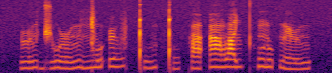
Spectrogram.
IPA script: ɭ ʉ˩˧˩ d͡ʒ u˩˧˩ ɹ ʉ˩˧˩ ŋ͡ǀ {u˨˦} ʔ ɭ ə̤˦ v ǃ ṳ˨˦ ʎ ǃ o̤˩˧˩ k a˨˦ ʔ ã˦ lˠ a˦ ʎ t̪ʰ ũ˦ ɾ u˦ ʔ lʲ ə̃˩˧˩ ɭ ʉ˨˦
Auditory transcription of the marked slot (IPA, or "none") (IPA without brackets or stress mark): u˨˦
